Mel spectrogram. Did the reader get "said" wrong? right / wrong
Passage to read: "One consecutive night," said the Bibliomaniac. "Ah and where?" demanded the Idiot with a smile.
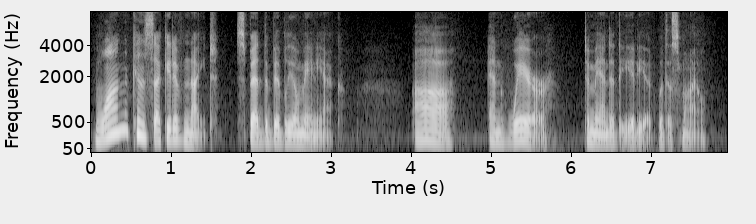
wrong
